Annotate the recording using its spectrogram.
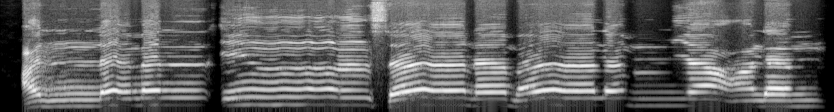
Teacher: cara mengucapkan ain yaitu di tenggorokan dan harus mengalir suaranya. Ya, tidak boleh ya, tidak boleh syiddah, ya, tidak boleh ditekan.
